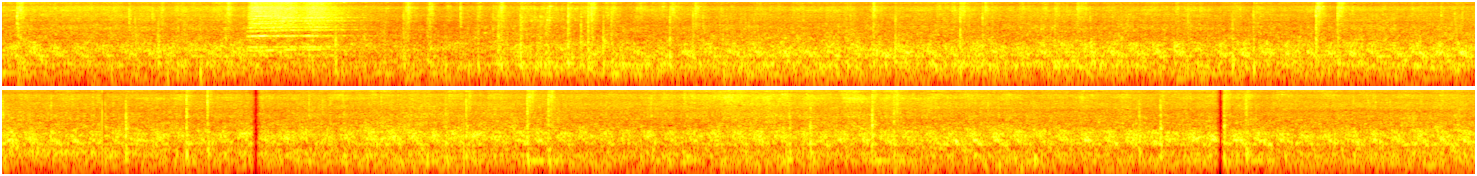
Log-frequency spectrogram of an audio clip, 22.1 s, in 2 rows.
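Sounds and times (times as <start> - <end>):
clicks over rail joints: 0.0 - 13.0
train wheels rumbling on rails: 0.0 - 22.0.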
